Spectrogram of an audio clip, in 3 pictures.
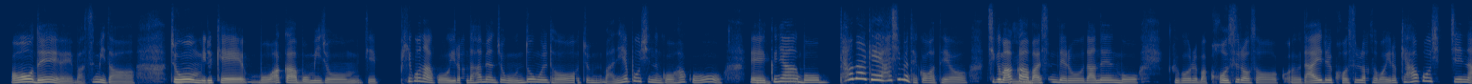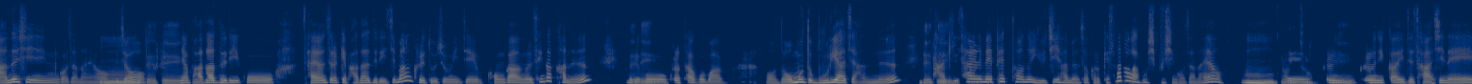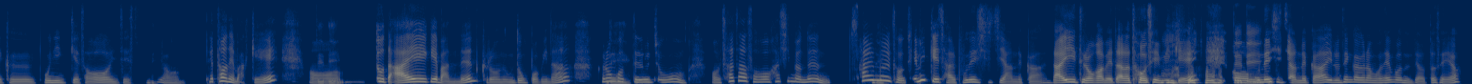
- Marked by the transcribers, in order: tapping; other background noise; laughing while speaking: "더 재밌게"; laugh
- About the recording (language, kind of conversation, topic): Korean, advice, 예상치 못한 변화가 생겼을 때 목표를 어떻게 유연하게 조정해야 할까요?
